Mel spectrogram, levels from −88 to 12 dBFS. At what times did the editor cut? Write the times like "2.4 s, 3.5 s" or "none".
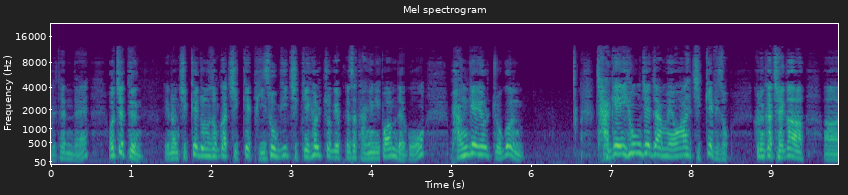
3.6 s, 4.1 s, 8.0 s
